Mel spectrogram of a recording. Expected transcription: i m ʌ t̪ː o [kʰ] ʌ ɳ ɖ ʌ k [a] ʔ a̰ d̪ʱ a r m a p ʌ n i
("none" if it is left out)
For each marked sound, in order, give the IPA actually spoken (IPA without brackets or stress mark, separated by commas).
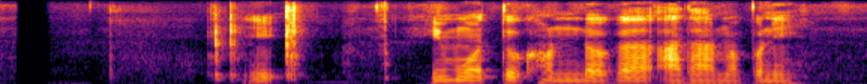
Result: kʰ, a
